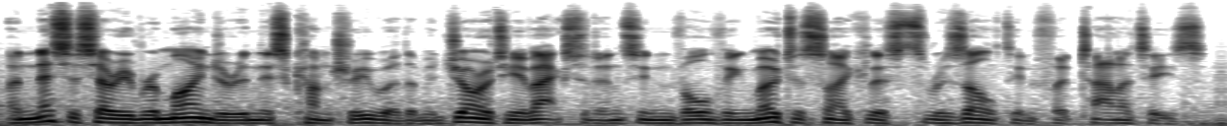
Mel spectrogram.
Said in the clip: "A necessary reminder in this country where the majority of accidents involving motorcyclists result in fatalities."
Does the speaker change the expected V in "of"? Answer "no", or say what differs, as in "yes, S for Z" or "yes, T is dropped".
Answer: no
